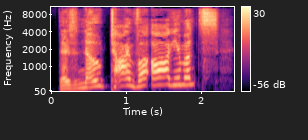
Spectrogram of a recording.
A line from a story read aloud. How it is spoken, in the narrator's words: cried Mr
